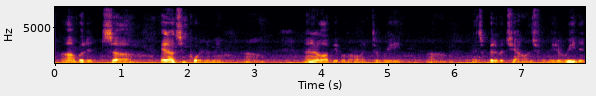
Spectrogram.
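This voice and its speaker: Soft-spoken and very fast, a man with a very deep, low pitch speaks in a dark, mellow tone with vocal fry and ordinary pitch variation. His loudness swings widely, long, frequent pauses break his speech, and audible room echo is present. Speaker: writer reading own short story. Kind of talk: casual talk then reading aloud. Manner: halting, many fillers.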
